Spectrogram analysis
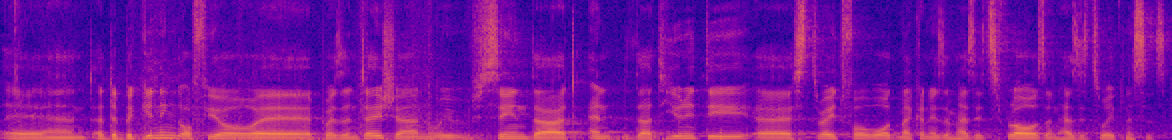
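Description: Slow-spoken man from Israel in a hall. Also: medium pitch, steady tone, a little hiss or hum. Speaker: audience member asking a question. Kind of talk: audience question. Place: large conference hall. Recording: distant reverberant hall with faint ambience.

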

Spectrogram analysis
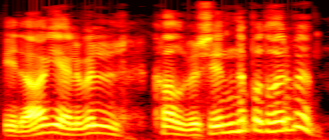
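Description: A man's voice: fairly high pitch, very animated, no room sound, pitched above the performer's own voice. A crafty young farmhand, as a male reader plays him, cocky and offhand, his voice lifted a little above the narration. The sound is dry and somewhat muffled, a plain lo-fi audiobook read. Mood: boastful. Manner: sly, cocky, nonchalant. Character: sly, cheeky young male farm lad.

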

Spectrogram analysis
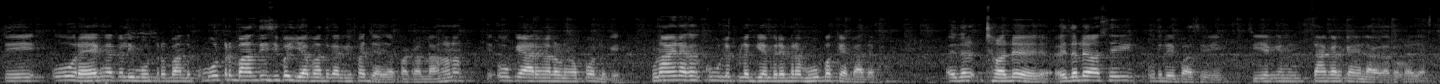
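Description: A man's voice: on the high side, fast talker. A man with a Punjabi accent chatting casually as a pigeon-keeping vlogger, often coaxing his birds with repeated calls and endearments. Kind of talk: casual vlog chat. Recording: noisy handheld recording with ambient sounds.

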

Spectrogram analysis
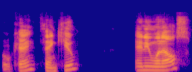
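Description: A man with a slightly high voice chairs a council meeting in a brisk, polite, procedural way. He speaks into a desk microphone, and the sound is dry and close with little room echo. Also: animated, a bit bright. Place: council chamber.

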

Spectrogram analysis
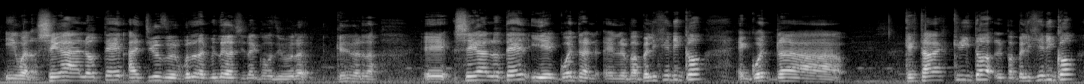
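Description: A man's voice: a little high, expressive, a little fast, bright, forceful tone, a little hiss or hum. A young man with an Argentine accent, casually recounting a story to his viewers in a chatty, slangy way. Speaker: vlogger.

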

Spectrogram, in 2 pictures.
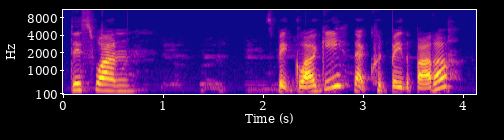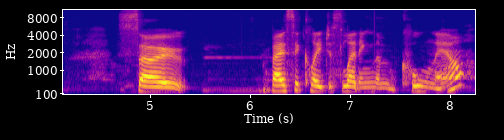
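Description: A woman's voice: mid-range voice, animated, a little slow, pauses often, breathy edge, faint music behind, rough recording. A woman hosting a casual home cooking demonstration in her kitchen, chatty and self-deprecating with rambling asides. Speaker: home cooking channel host.

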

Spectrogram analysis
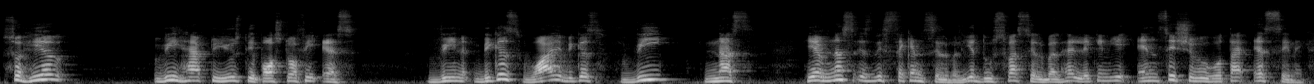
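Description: A man teaching an English grammar lesson, explaining slowly and deliberately. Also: fairly high pitch, lively intonation, a little mellow. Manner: slow, deliberate explaining, mixing English and Hindi.

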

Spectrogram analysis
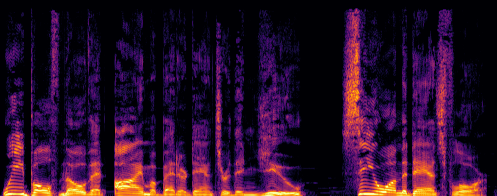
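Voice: medium pitch, big pitch swings, a little slow, no echo, faint music behind. A storybook reader voicing a pompous, theatrical evil male scientist who exclaims his schemes in a raised voice. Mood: scheming. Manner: exclaiming, melodramatic.

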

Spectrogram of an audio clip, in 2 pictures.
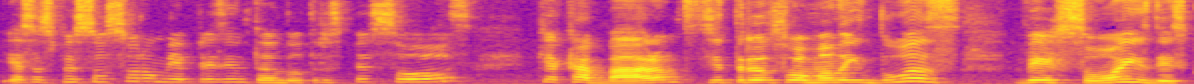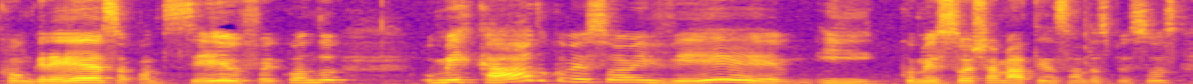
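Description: A woman with a Brazilian accent hosts a podcast in a relaxed, conversational way. Her voice is medium in pitch, a little mellow, and moves at a moderate pace. She's recorded close on a boom-arm studio microphone in a small, foam-padded podcast studio.

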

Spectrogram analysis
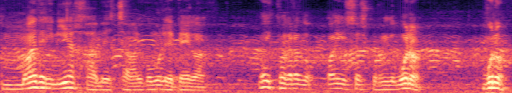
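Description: Over a noisy background, a young man from Spain with a Spanish accent reacts live to a football match at normal speed and medium pitch. He's excitable and profane, shouting at goals, muttering in between, and talking to viewers like friends.

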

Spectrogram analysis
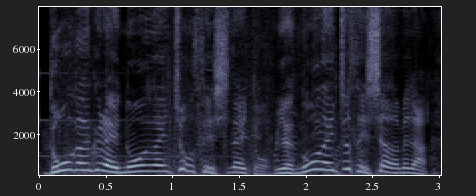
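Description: A man doing casual let's-play game commentary, jokey and excitable, breaking into loud yelps during fights. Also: extremely high pitch, racing. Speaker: gaming commentator.

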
